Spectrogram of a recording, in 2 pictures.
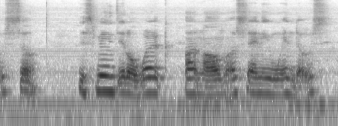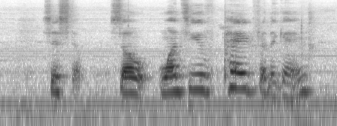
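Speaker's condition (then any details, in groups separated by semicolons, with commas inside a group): Cerebral palsy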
